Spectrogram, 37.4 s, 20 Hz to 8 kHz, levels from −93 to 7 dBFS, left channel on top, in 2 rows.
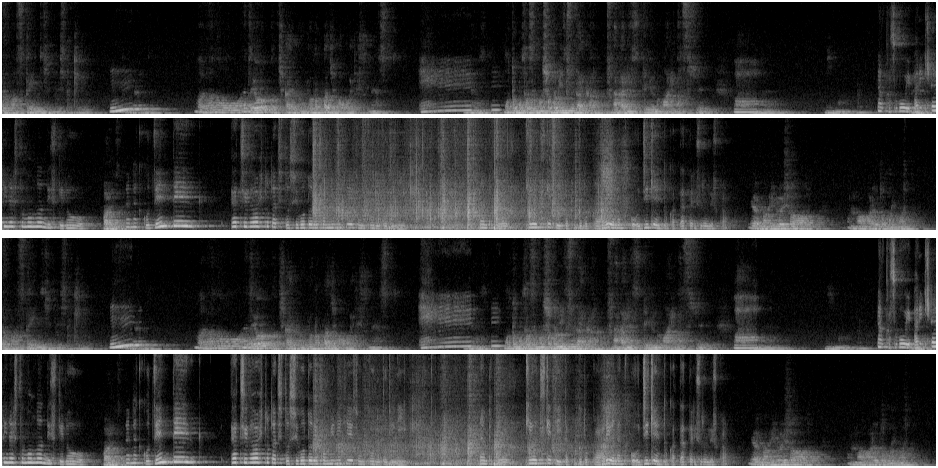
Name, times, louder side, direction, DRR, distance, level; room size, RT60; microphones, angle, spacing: voice 1, 0.0-1.8 2.5-3.0 3.8-7.6 9.2-9.7 10.0-14.1 14.9-15.6 16.5-17.2 18.2-18.5 20.7-21.0 33.6-34.8 35.6-36.7, left 1 dB, 55° left, -1 dB, 8.0 m, -31 dB
voice 2, 2.2-3.0 8.3-9.4 9.8-10.0 14.6-15.1 15.7-15.8 17.5-20.4 21.2-22.6 23.3-26.8 28.2-28.8 29.2-33.2, right 2 dB, 40° right, 11 dB, 0.9 m, -28 dB
sound 1, 24.9-31.2, left 2 dB, 85° left, 2.9 m, -34 dB
22.0 x 12.5 x 9.7 m, 1.2 s
head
